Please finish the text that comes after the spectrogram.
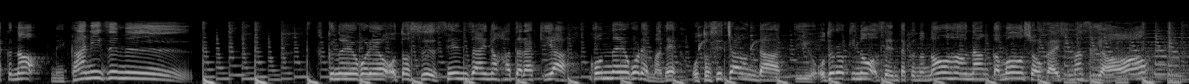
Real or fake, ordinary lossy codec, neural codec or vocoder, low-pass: real; none; none; none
